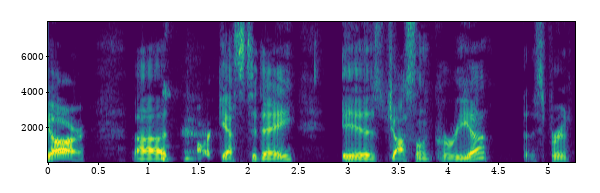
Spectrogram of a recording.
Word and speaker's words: Jocelyn Correa: Our guest today is Jocelyn Correa. Did I pronounce that right?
